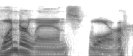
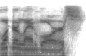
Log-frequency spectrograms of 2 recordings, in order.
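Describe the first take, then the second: First: The s sound is attached to Wonderland. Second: The s sound is attached to Wars. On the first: The speaker calls it wrong. "I'm going to pronounce incorrectly to bother Peter" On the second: The speaker calls it right. "yeah, that sounds better"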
